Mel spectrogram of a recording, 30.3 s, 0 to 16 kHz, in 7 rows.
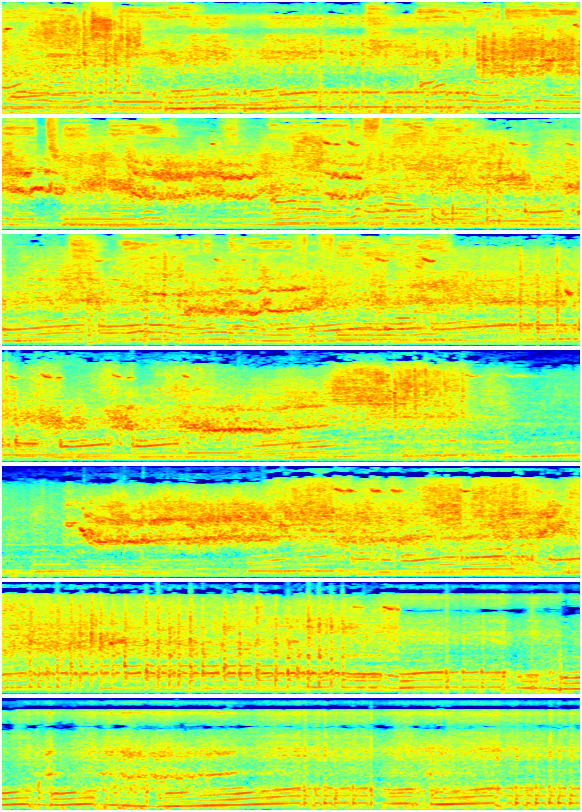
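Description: Nissan S14 Silvia's SR20DET turbo four-cylinder revving up and down over and over while drifting, with tyres squealing and skidding. The sound drops briefly a little past the middle.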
